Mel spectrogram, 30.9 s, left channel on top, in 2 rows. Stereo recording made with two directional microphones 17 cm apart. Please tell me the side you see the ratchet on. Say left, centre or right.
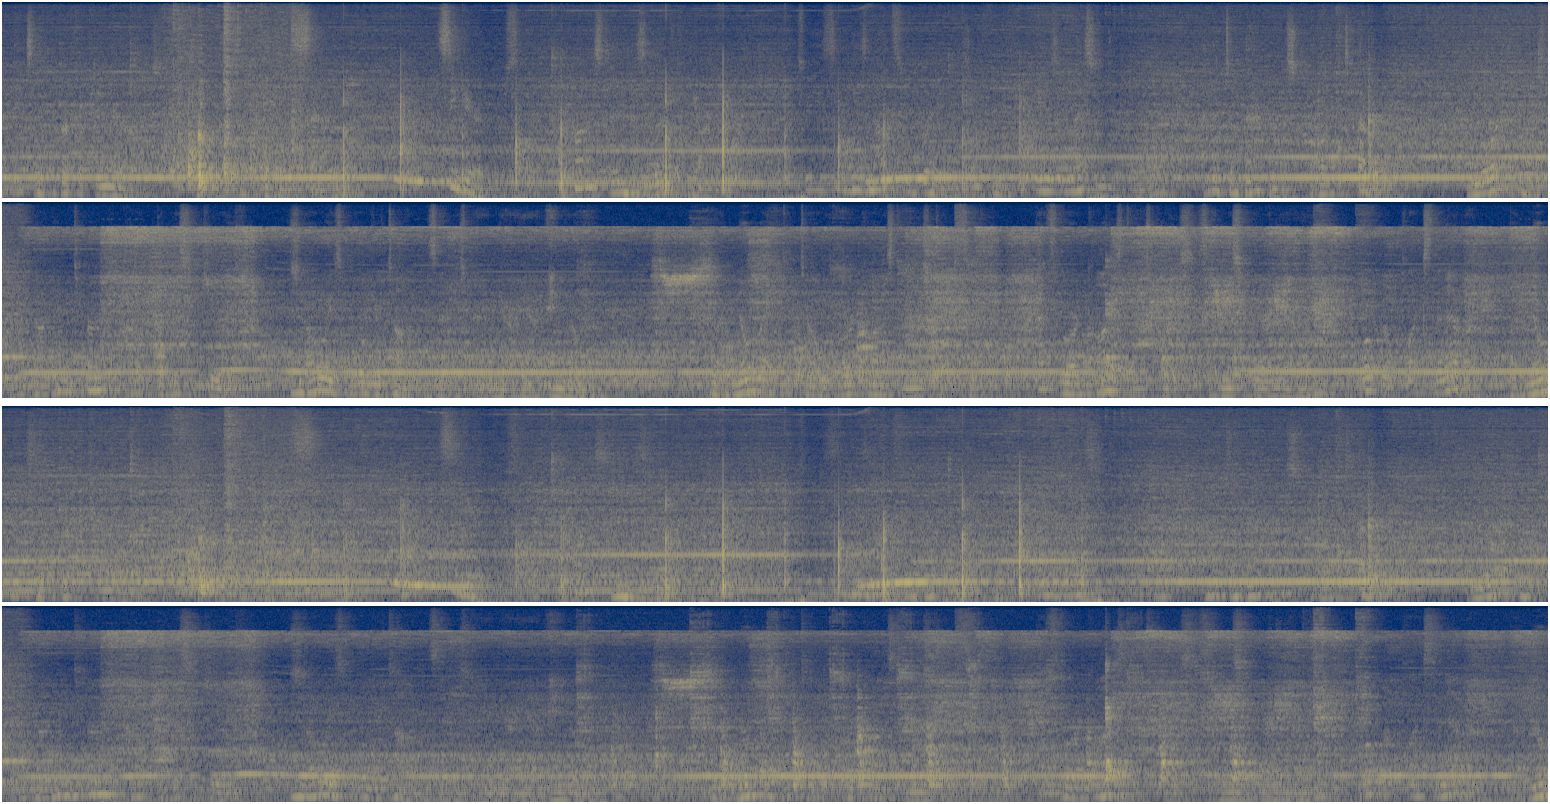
right.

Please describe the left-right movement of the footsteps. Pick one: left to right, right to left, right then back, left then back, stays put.
left to right.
